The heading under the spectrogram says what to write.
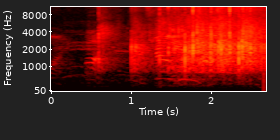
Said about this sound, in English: Okay, yeah. The first claps were good, that's a golf clap.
